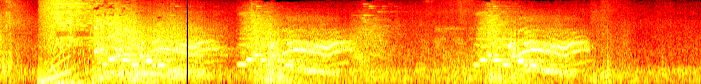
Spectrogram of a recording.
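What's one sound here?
A large bird shrieks in rising and falling cries.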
